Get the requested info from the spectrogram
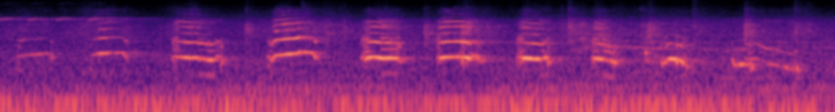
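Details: At a Siem Reap pagoda, a mother dog moves her newborn puppies from a stupa hole by mouth. Distinct high-pitched squealing yelps, several per second, each bending up then down, with a low background hum.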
